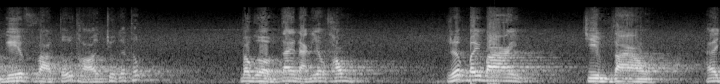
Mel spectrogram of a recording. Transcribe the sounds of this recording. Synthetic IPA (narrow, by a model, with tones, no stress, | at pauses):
ŋi˨˧˩əp̚vaː˨˩t̪ɨ̰˧˩jt̪ʰɔ̰ː˧˨t͡ɕu˧ke˦˥t̚t̪ʰʊ˦˥k͡p̚ | ɓaː˧wɣo˨˩mt̪aː˧jna̰ː˧˨ŋzaː˧wt̪ʰə˧wŋ͡m | zɨ˦˥əp̚ɓə˨˦jɓaː˧j | t͡ɕi˨˩mzaː˨˩wha˧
